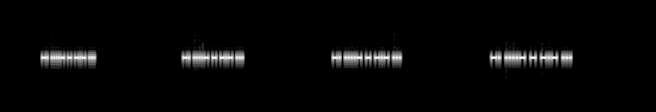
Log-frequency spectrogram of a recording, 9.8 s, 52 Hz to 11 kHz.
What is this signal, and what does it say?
Morse code, heard as a keyed tone, about 56 wpm, 700 Hz. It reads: N4TKS N4TKS N4TKS N4TKS
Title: Speed Racing - USA Call Signs 45wpm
